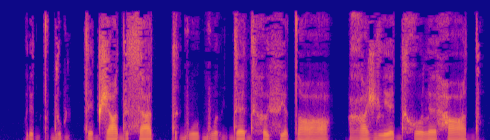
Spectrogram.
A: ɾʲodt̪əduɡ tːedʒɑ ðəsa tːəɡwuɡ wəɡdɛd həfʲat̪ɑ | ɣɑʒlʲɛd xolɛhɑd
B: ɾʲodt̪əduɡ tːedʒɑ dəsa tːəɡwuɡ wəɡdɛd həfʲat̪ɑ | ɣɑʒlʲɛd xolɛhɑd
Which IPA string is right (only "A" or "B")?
B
